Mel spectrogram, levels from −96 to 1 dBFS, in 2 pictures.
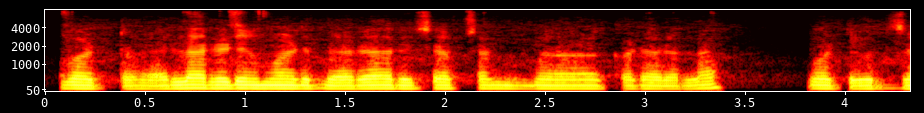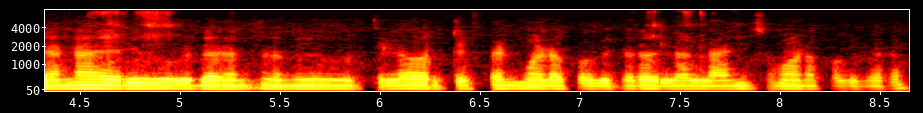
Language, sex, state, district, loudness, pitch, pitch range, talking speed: Kannada, male, Karnataka, Bellary, -17 LUFS, 110 Hz, 105-110 Hz, 125 wpm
